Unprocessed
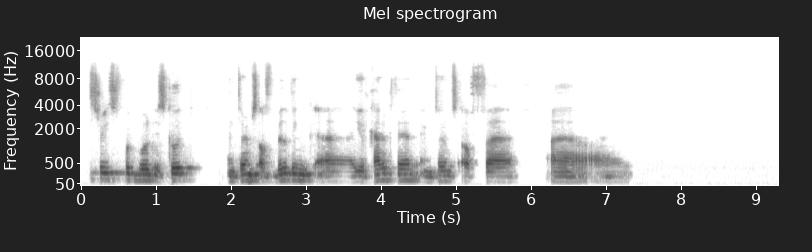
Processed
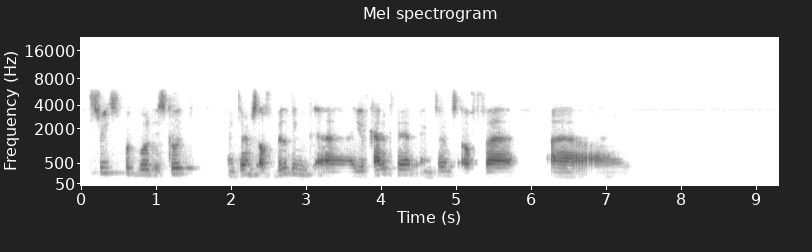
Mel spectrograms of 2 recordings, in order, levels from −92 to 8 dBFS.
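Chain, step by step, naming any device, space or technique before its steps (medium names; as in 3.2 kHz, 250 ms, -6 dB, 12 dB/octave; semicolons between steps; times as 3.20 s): musical greeting card (resampled via 11.025 kHz; high-pass 620 Hz 24 dB/octave; peaking EQ 3.1 kHz +11.5 dB 0.51 oct)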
